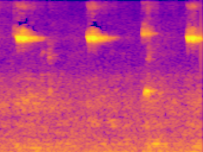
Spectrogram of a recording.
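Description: A cricket kept as live food for a pet spider chirps in short, bright bursts, four evenly spaced trills over quiet background hum, fairly close.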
